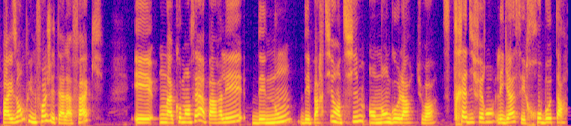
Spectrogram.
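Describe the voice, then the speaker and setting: A woman's voice: sits high, fairly quick, no echo. Chatty woman with a dry close voice. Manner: chatty, explains with anecdotes. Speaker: podcast guest. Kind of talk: casual chat. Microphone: studio podcast microphone.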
